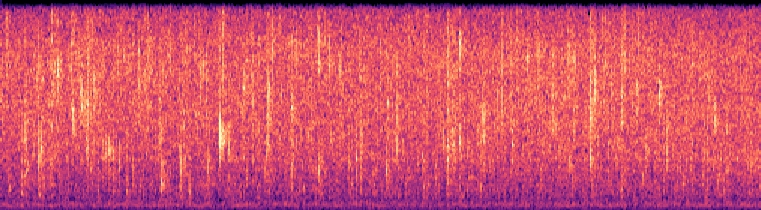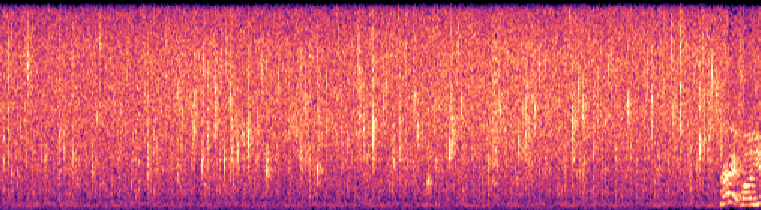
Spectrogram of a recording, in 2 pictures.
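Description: Eggplant slices sizzle steadily in a pan for eggplant Parmesan, a continuous crackling fry with light spatters that holds at a consistent level throughout, with no voices.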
